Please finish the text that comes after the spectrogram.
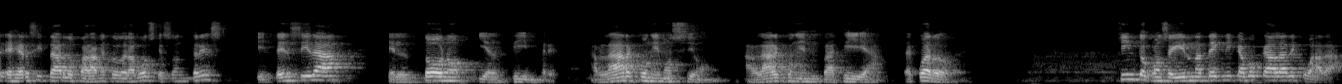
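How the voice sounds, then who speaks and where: A man's voice: mid-range voice, highs cut off. Man teaching a voice class, roomy sound. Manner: didactic, asks rhetorical questions. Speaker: voice and speaking instructor. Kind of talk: online class lecture with exercises.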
